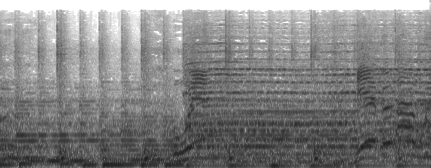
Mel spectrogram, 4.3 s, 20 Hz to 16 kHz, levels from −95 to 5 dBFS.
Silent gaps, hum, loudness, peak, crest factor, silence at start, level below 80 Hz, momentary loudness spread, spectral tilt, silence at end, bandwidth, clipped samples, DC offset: none; none; -12 LUFS; 0 dBFS; 12 dB; 0 s; -26 dBFS; 4 LU; -5.5 dB/octave; 0 s; 13 kHz; under 0.1%; under 0.1%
